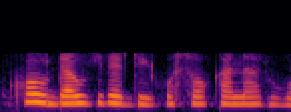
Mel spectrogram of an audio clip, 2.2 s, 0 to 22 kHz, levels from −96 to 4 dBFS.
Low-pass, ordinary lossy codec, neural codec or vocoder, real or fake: 3.6 kHz; AAC, 32 kbps; vocoder, 24 kHz, 100 mel bands, Vocos; fake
